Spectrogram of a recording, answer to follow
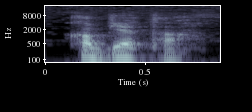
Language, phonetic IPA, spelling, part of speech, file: Polish, [kɔˈbʲjɛta], kobieta, noun, Pl-kobieta.ogg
